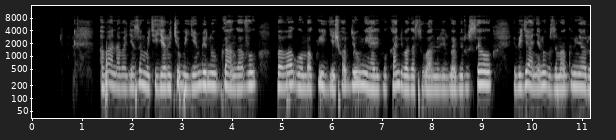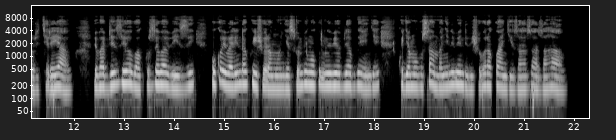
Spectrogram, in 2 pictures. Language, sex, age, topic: Kinyarwanda, female, 25-35, education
